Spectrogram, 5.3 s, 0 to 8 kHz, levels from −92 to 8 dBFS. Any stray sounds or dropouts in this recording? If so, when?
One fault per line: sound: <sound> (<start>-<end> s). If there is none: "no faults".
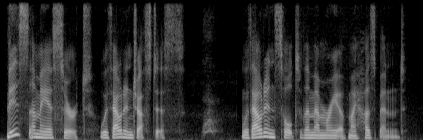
sound: bark (2.5-2.8 s)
